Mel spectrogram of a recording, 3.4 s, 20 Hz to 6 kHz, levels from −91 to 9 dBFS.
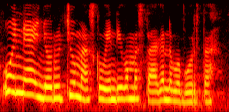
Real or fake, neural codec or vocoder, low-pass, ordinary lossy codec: fake; vocoder, 44.1 kHz, 128 mel bands every 512 samples, BigVGAN v2; 5.4 kHz; none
